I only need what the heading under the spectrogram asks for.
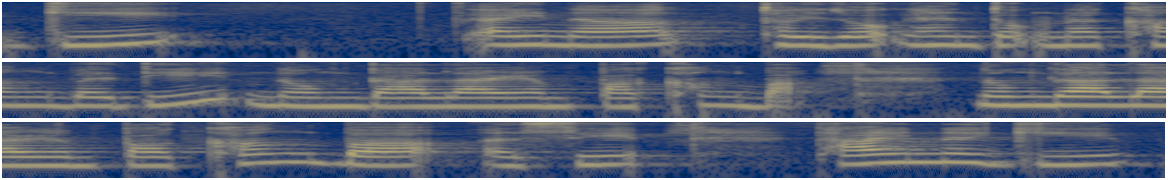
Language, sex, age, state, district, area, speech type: Manipuri, female, 18-30, Manipur, Bishnupur, rural, spontaneous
